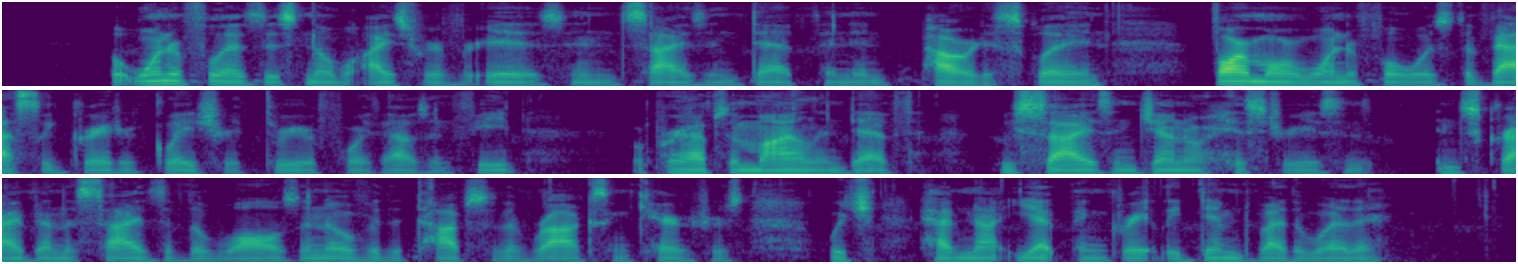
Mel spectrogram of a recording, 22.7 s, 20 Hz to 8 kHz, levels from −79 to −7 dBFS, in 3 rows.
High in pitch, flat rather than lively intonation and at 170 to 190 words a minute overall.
No: very low, 90 Hz; narrow, 1.2 semitones; average, 175 wpm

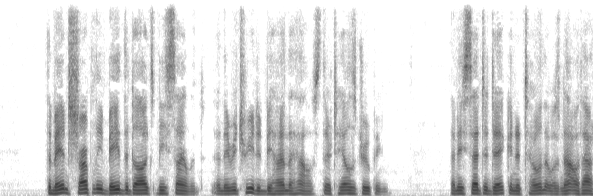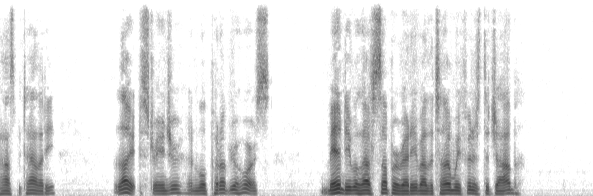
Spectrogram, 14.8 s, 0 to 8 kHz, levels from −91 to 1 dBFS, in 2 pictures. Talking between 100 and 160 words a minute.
No: average, 200 wpm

